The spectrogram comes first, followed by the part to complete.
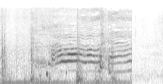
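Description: A young girl's high, drawn-out wail, with a few knocks as she tumbles onto a plastic toddler slide. The wail starts a little under a second in and is held with a wavering pitch until it cuts off at the end.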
